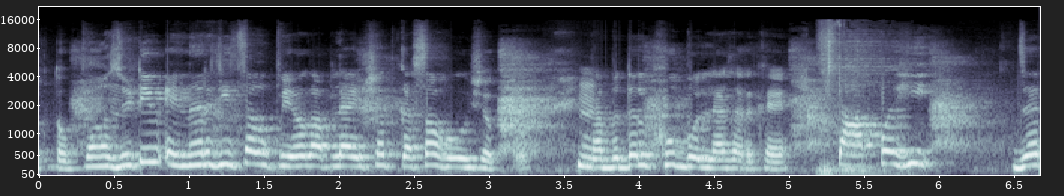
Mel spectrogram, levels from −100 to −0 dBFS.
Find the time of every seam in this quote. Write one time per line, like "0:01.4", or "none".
0:05.1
